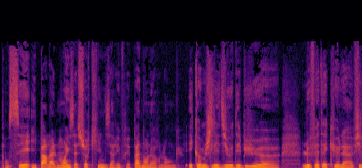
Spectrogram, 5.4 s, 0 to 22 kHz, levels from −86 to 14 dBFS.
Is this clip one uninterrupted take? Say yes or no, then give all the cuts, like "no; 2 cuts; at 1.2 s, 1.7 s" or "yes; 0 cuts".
no; 1 cut; at 2.7 s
